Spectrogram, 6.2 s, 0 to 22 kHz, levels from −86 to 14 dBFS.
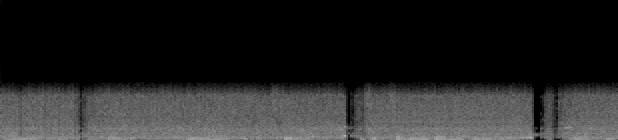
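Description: Speech, with the other side's voice leaking through for the whole clip at about the same level as the talker, likely residual loudspeaker echo the canceller missed; a second overlapping voice, not room reverb of the talker. Between 5.42 and 5.59 s, the talker dips slightly in short patches while both speak, likely speech suppressed in double talk rather than a dropout, since the level drops by only about 5 dB instead of going silent. Nothing reaches above 8 kHz, which fits an Opus call at around 20 kbps.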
